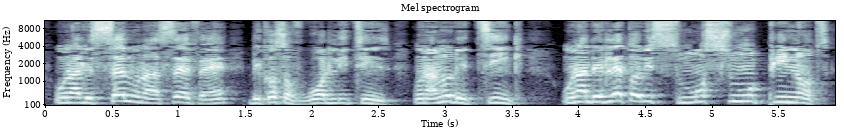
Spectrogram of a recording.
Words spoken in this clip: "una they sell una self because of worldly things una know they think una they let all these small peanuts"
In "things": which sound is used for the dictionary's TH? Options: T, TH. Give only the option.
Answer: T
